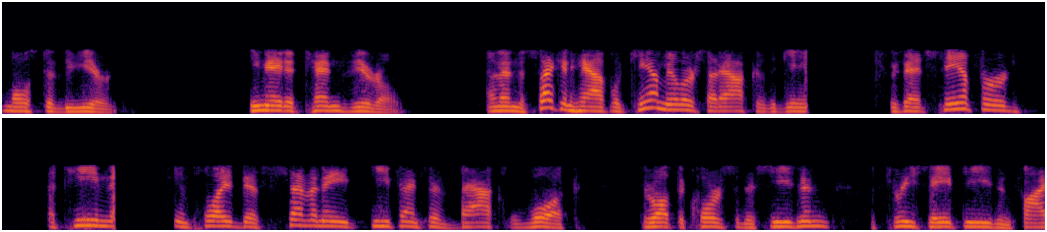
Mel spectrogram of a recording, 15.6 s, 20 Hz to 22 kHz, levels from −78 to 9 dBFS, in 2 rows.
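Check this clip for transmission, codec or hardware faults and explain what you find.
One fault runs through the whole clip: tandem speech coding. From start to finish the speech sounds rough, muffled and warbly, with nothing above about 3.8 kHz. The roughness is heavier than a single low-rate speech coder would leave, which points to the call passing through two such coders in a row, likely a G.723.1-type and then a G.729A-type codec with a plain G.711 link between them. Each coder re-encodes the already damaged output of the one before, so their distortions stack.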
